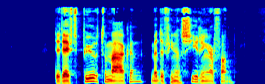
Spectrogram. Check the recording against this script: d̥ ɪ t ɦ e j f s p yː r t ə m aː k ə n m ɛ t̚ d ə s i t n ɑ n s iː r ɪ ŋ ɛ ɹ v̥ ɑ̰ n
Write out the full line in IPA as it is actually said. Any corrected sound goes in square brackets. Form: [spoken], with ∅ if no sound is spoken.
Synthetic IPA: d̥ ɪ t ɦ e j f [t] p yː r t ə m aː k ə n m ɛ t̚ d ə [f] i [∅] n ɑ n s iː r ɪ ŋ ɛ ɹ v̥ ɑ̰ n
